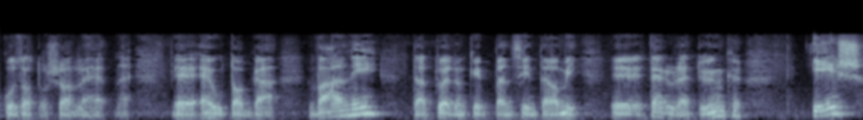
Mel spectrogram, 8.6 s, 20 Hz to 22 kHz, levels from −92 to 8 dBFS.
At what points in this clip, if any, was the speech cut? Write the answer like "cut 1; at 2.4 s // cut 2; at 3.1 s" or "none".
cut 1; at 4.1 s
